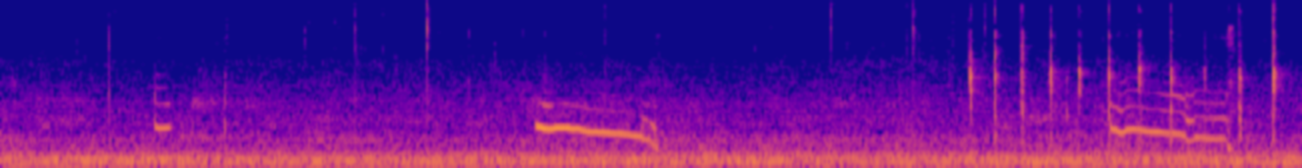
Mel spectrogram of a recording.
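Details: A hungry stray cat reacting to wet food gives a faint short meow, then two clearer descending meows a few seconds apart. A steady background rumble and bursts of clicking accompany them.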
